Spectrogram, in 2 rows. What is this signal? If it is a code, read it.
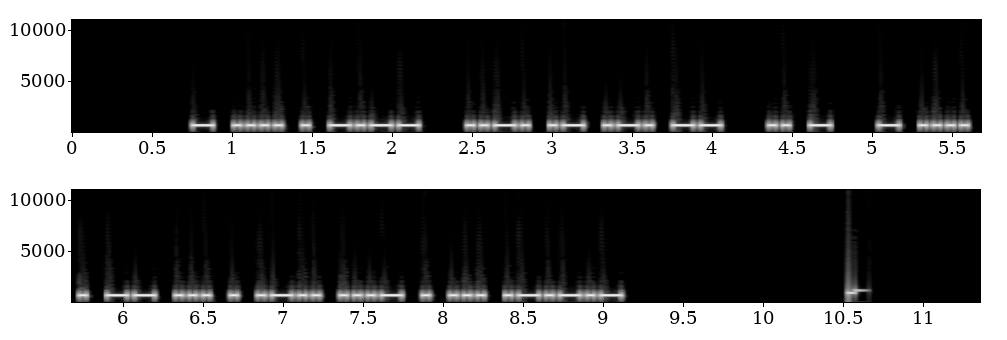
Morse code, heard as a keyed tone, about 28 wpm, 700 Hz. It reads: THEY FARM IT THEMSELVES.
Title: Sentences from Top 1000 Words - Review Part 5 - 28wpm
